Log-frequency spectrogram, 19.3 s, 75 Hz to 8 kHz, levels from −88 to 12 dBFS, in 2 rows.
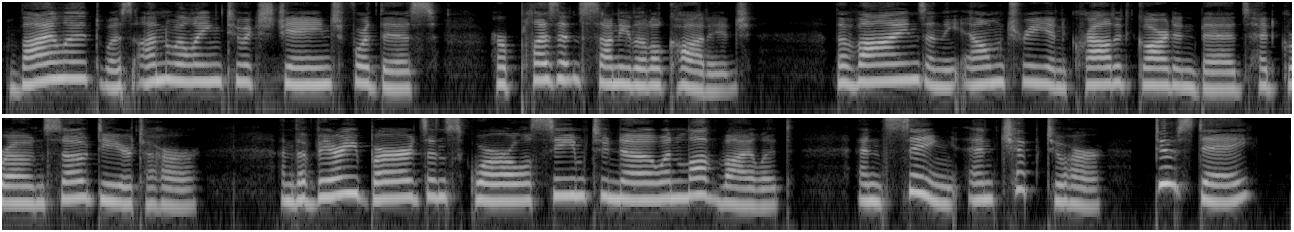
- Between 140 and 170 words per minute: Yes, average, 150 wpm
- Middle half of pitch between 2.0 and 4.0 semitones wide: Yes, average, 3.5 semitones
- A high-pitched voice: Yes, very high, 265 Hz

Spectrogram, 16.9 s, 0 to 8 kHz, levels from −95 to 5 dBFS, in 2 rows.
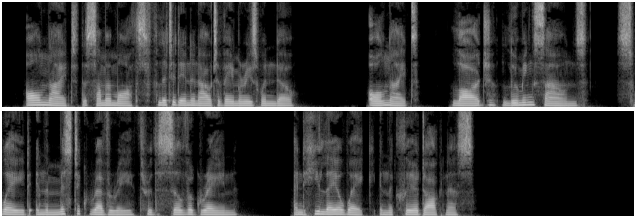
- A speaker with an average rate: No, slow, 115 wpm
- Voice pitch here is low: No, medium, 155 Hz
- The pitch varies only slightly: Yes, narrow, 2.2 semitones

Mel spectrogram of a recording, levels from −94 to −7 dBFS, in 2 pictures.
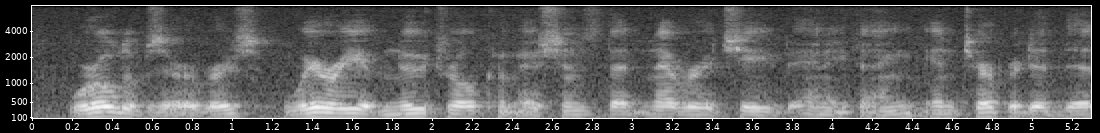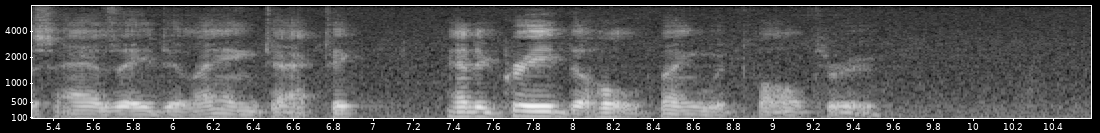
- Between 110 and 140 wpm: Yes, slow, 135 wpm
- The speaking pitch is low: Yes, low, 100 Hz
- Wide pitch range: No, average, 3.9 semitones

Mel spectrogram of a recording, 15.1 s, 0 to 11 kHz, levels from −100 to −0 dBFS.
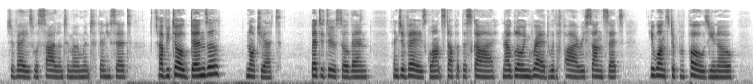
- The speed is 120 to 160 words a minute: Yes, average, 150 wpm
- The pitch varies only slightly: Yes, narrow, 2.0 semitones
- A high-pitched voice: Yes, high, 205 Hz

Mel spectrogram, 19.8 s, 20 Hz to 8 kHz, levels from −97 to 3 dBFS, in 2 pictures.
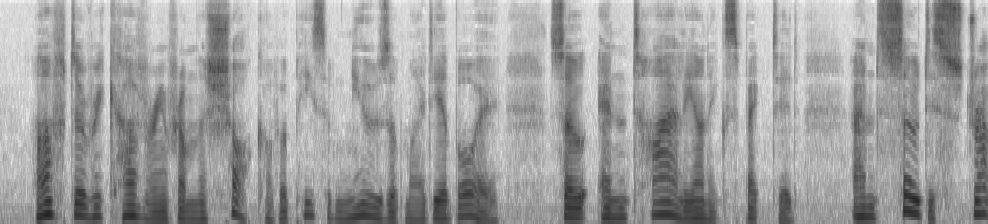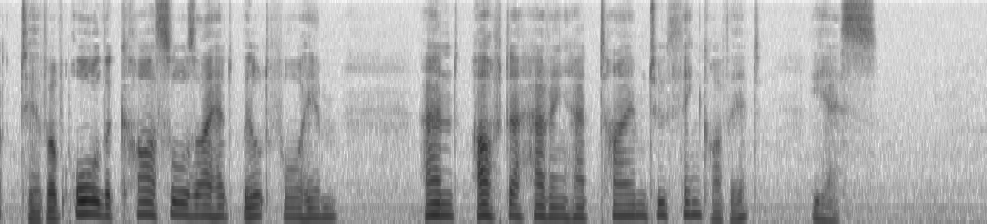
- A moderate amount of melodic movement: Yes, average, 4.9 semitones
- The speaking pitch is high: No, low, 125 Hz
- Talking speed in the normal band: No, slow, 120 wpm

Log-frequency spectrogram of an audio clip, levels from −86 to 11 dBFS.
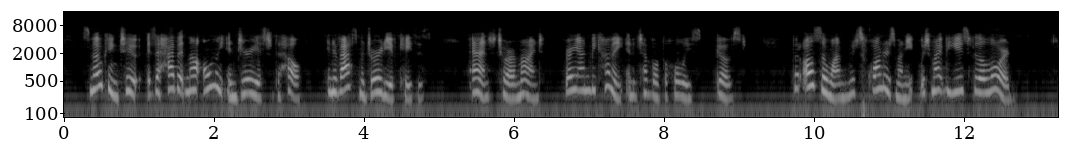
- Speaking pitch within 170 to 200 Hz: No, very high, 280 Hz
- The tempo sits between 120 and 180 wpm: No, average, 195 wpm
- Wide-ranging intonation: Yes, wide, 5.7 semitones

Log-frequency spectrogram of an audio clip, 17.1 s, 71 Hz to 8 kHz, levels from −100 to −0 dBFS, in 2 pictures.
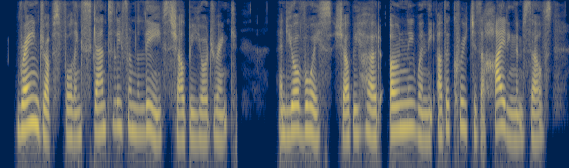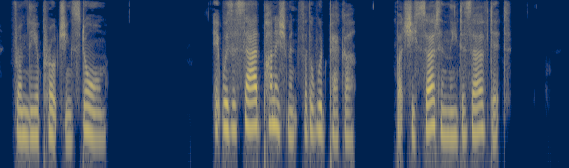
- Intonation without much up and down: No, average, 3.3 semitones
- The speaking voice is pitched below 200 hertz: Yes, high, 190 Hz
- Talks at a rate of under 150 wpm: Yes, average, 140 wpm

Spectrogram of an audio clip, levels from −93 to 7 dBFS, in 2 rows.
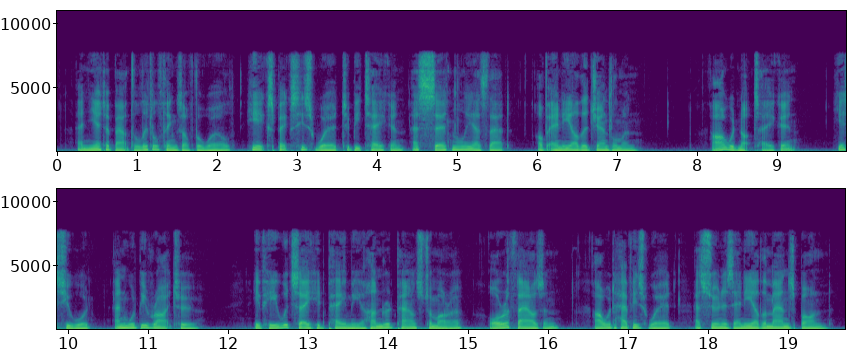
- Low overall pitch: Yes, low, 110 Hz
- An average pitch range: Yes, average, 3.8 semitones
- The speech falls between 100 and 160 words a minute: No, average, 195 wpm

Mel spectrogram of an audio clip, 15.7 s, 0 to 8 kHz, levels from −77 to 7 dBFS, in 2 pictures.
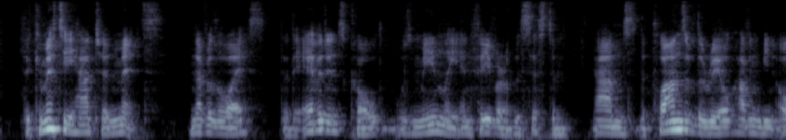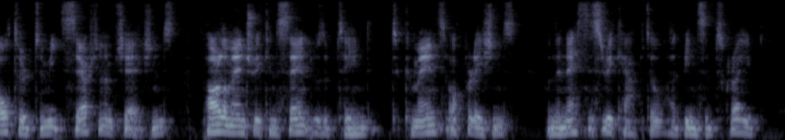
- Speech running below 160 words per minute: No, average, 170 wpm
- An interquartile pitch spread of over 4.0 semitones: No, average, 3.4 semitones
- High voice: No, low, 100 Hz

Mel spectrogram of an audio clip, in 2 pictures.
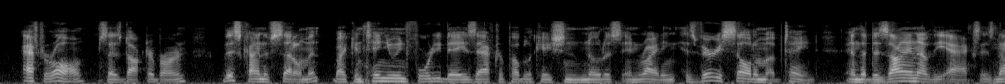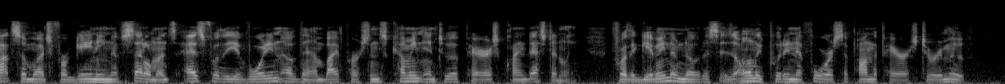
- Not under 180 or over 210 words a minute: Yes, average, 195 wpm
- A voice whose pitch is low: Yes, low, 115 Hz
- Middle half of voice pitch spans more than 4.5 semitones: No, average, 2.7 semitones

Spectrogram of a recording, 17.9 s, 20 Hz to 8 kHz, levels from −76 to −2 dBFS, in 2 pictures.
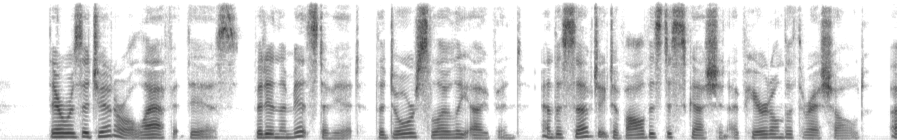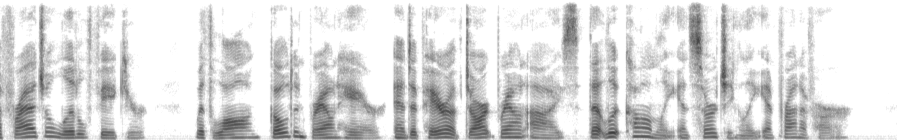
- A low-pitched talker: No, medium, 185 Hz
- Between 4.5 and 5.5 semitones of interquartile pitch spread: No, average, 3.8 semitones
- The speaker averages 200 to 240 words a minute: No, average, 175 wpm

